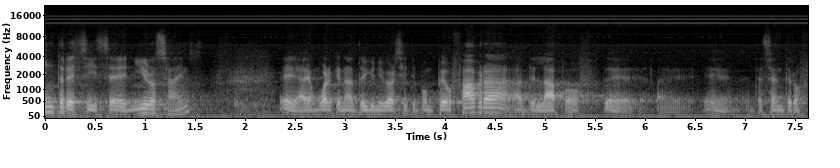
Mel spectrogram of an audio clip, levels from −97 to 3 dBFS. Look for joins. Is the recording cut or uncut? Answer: uncut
